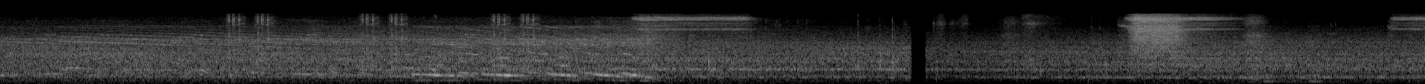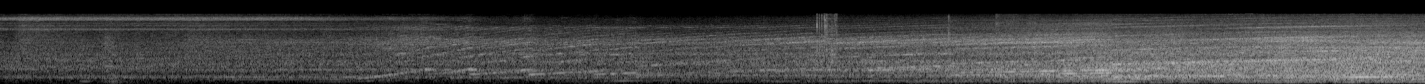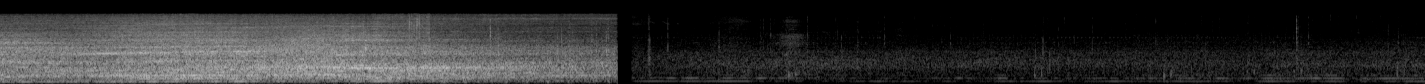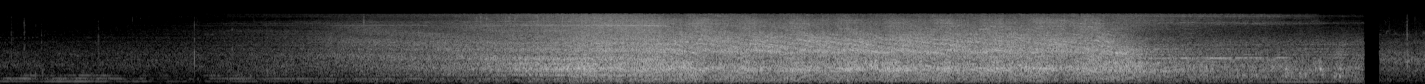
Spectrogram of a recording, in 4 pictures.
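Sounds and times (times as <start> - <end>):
electric train whining: 13.9 - 34.7, 43.4 - 56.4
wheels rumbling on track: 38.6 - 57.0.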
